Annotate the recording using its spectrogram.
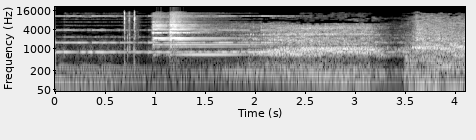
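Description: Subscribe-button animation sound effects: a couple of mouse clicks, then a bright notification-bell chime that rings and fades. A rushing burst of noise starts near the end.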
